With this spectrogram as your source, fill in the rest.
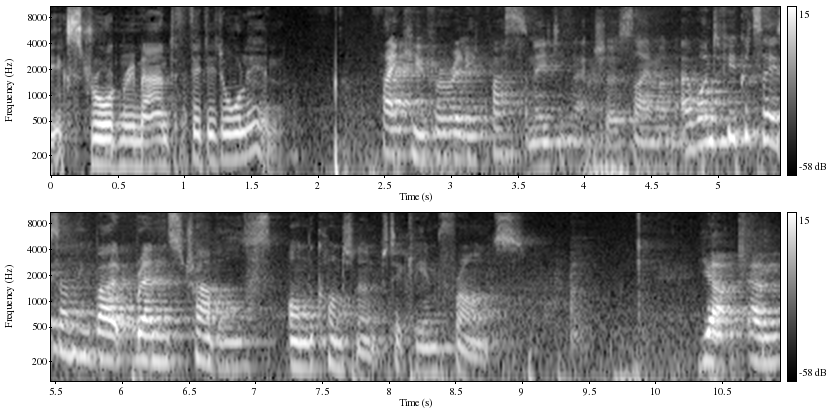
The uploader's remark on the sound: recorded on 14 June 2023 at David Game College, London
